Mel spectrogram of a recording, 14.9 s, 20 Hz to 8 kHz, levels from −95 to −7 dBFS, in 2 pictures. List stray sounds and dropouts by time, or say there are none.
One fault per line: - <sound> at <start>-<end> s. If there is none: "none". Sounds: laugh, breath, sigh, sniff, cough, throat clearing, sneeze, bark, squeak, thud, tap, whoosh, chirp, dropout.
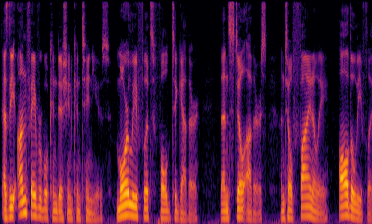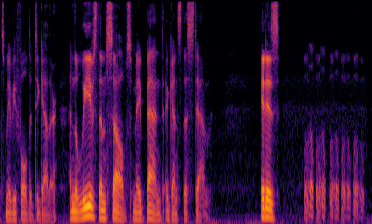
- laugh at 13.5-14.7 s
